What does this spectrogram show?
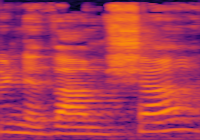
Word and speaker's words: navamsa: navamsa chart okay so you'll hear navam Shah you're like why are you saying it wrong I'm not I just come from the space of South Indian traditions and that's how we say it the vamsa chart okay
